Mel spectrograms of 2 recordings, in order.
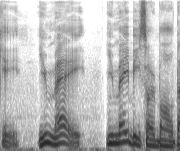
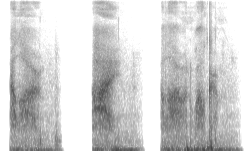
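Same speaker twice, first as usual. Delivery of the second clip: toned-down, softer, much quieter delivery. Radio host greeting listeners after saying they'll bring it down, toned-down, softer delivery. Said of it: "We're going to bring it down here a little bit".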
